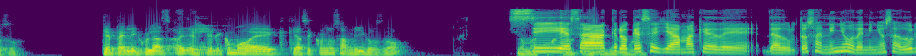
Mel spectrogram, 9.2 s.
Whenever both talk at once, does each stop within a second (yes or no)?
no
